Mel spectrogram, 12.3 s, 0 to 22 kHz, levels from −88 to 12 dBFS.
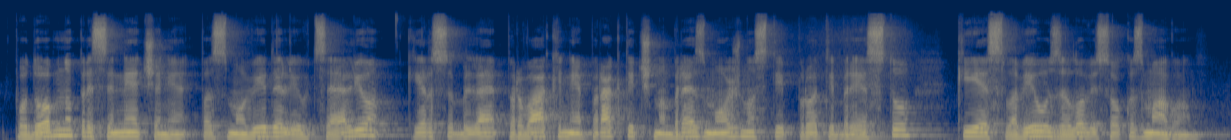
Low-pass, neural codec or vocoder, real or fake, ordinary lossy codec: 14.4 kHz; none; real; MP3, 96 kbps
